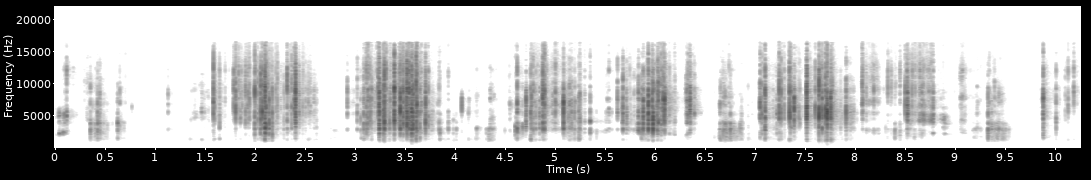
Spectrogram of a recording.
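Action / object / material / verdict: scrape / dry pine bark chunk / pine bark / none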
